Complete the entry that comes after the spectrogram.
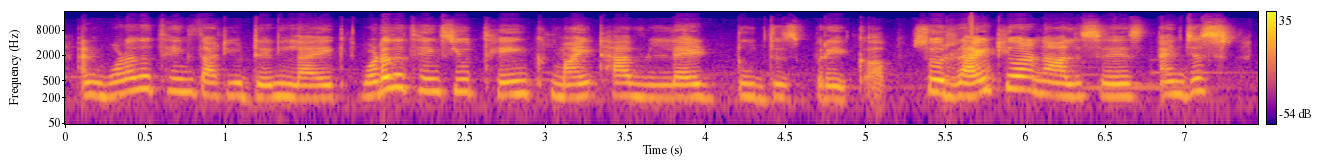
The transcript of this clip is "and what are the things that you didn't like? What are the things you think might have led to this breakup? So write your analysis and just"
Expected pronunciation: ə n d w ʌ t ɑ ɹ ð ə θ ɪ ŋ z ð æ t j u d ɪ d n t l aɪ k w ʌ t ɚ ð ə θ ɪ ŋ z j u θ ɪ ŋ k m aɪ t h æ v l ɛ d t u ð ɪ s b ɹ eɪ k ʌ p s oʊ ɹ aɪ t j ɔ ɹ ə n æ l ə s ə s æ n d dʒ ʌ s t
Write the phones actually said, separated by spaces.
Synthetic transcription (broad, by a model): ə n d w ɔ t ɑ ɹ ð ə t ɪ ŋ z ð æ t j u d ɪ d n t l aɪ k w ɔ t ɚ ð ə t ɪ ŋ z j u t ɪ ŋ k m aɪ t h æ v l ɛ d t u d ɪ s b ɹ eɪ k ʌ p s oʊ ɹ aɪ t j ɔ ɹ ə n æ l ə s ə s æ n d dʒ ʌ s t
